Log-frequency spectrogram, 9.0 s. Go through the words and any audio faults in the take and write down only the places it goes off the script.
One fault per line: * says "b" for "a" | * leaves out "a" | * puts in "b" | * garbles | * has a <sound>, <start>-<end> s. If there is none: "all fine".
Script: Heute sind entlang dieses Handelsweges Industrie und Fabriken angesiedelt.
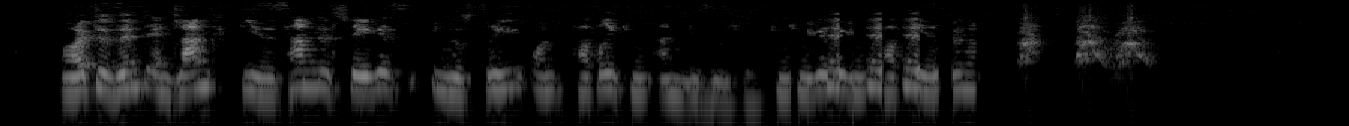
* garbles
* has a bark, 6.7-7.8 s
